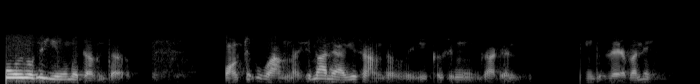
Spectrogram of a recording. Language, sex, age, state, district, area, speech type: Manipuri, male, 30-45, Manipur, Kakching, rural, conversation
